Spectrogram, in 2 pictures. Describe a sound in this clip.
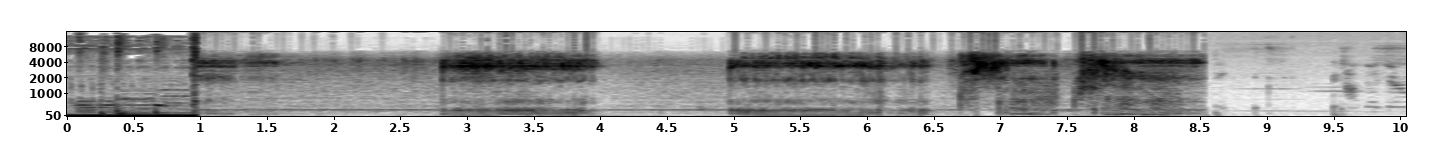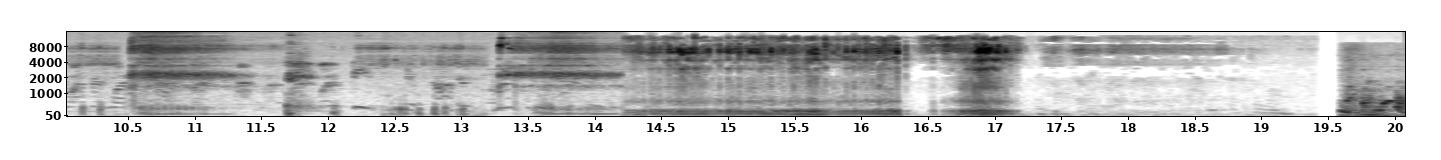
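A dog snores loudly in its sleep.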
